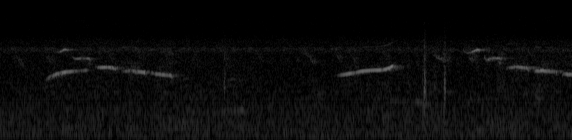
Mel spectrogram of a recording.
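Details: Bird sings several whistled phrases: a high note then notes falling in steps, one long upward-sliding whistle, and another falling series, with brief clicks in between.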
